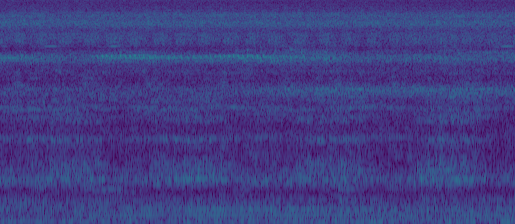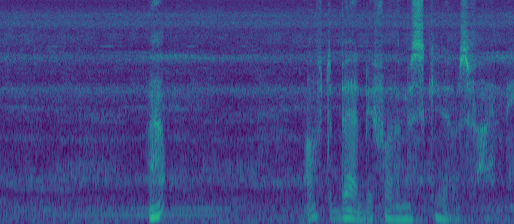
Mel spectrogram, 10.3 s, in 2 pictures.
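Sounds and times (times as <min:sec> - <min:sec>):
frogs calling in rice fields: 0:06.1 - 0:10.2
speech: 0:08.3 - 0:10.2.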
